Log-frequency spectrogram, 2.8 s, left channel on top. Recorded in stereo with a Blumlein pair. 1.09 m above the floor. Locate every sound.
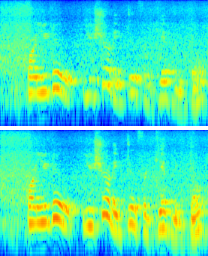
0.4 s a man speaking: 10° right, 1.3 m; by 2.7 s 50° right, 1.7 m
